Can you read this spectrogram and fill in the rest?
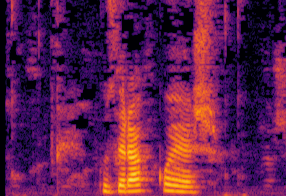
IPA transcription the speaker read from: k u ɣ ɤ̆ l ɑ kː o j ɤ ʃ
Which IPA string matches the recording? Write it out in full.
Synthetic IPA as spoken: k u z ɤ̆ ɾ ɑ kː o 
